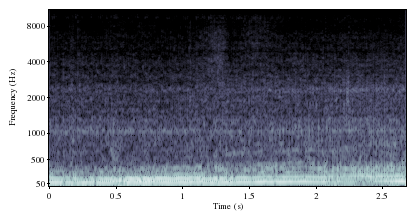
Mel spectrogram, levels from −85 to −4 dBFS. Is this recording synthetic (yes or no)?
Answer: yes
